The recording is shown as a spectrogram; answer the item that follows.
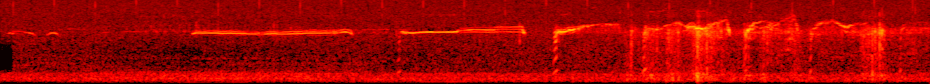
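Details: Bald eagle at its nest in Big Bear, filmed by a live nest cam as it brings a game bird to the nest: thin, high whistled notes held steady, then a burst of sharp descending chirps and chatter.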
